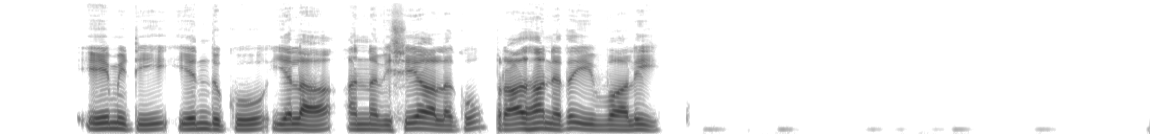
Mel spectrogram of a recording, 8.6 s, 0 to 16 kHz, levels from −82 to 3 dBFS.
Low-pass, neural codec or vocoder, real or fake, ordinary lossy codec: 14.4 kHz; none; real; none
